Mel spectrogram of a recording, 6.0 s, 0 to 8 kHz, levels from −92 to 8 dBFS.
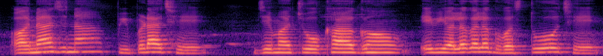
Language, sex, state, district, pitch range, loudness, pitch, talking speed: Gujarati, female, Gujarat, Valsad, 185-220 Hz, -17 LUFS, 200 Hz, 100 wpm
